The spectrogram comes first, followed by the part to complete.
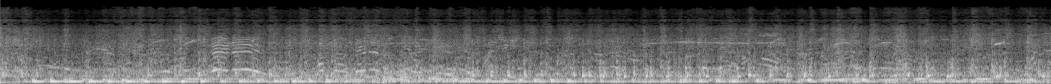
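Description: Loud festival procession music with fast, dense drumming and voices over a steady low hum, with a few short high wavering tones about two seconds in.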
